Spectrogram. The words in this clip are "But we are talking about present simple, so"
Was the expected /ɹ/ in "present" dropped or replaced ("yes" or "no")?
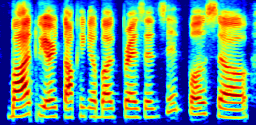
no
